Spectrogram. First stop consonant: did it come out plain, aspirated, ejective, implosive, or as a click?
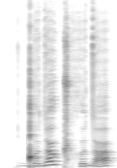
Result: click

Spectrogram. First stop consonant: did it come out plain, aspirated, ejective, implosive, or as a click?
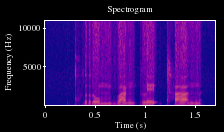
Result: aspirated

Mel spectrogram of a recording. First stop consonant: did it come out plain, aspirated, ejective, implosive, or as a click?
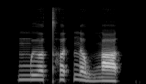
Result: aspirated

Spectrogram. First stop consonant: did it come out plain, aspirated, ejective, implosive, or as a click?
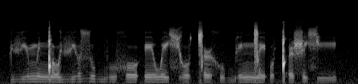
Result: click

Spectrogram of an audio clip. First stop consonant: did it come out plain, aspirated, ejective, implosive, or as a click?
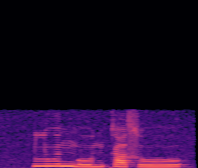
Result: plain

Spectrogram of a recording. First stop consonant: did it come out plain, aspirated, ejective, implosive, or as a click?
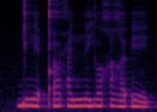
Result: plain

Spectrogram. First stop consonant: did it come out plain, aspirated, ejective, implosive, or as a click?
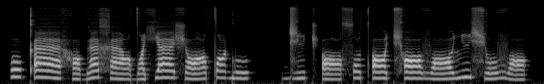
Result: ejective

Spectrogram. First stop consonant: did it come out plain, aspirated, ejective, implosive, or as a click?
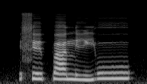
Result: plain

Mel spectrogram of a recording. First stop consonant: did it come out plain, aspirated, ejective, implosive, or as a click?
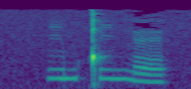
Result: click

